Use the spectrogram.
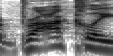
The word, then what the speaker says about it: Broccoli: though was that he was married to Dana brocoli before or broccoli from what I'm hearing now is actually how you pronounce it before she met cubby oh wow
